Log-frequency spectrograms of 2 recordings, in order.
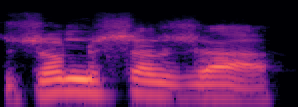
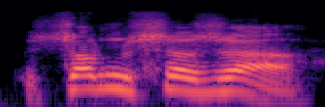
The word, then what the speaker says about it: Jean-Michel Jarre: I think it's Jean-Michel Jarre. Oh, Salsa! Great job, man. Dude, do it again. Jean-Michel Jarre.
